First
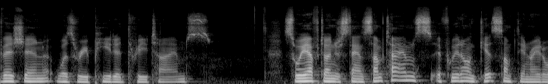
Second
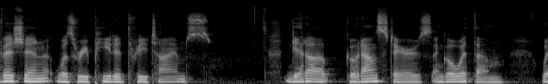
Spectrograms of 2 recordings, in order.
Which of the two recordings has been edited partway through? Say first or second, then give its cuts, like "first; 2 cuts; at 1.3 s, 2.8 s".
second; 1 cut; at 2.8 s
